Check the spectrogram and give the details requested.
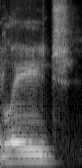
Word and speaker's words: Lage: Just very simply my name, which is Lage, like Cage or Page, Lage is how it's spelled.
